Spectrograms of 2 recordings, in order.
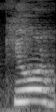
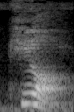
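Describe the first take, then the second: First: The final r sound is pronounced. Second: The final r sound is silent. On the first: The speaker calls it wrong. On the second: The speaker calls it right.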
